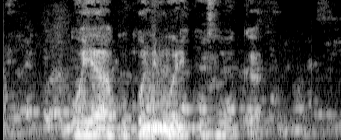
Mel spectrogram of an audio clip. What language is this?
Kinyarwanda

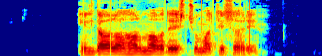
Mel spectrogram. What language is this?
Dargwa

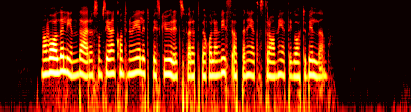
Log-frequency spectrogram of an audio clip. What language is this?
Swedish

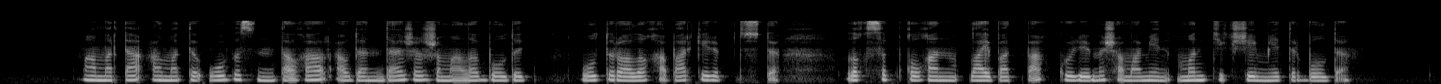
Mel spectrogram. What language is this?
Kazakh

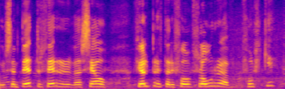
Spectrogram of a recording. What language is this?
Icelandic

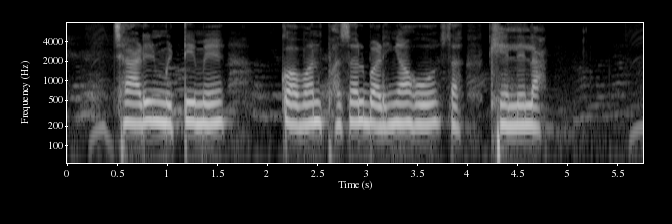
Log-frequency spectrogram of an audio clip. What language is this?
Bhojpuri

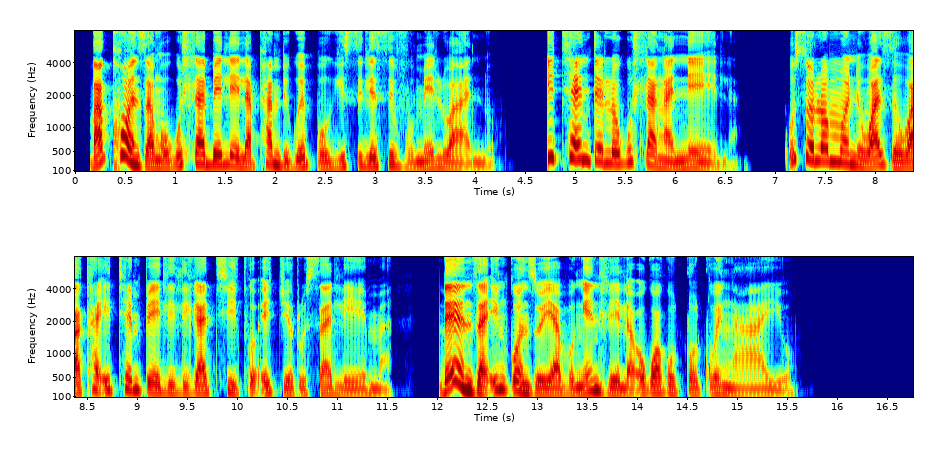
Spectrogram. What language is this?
North Ndebele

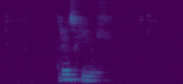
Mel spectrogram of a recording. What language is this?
Portuguese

